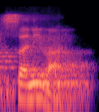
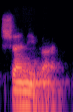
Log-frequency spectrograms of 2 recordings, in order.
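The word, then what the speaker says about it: शनिवार: It is not Sanivar. It is Shanivar.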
